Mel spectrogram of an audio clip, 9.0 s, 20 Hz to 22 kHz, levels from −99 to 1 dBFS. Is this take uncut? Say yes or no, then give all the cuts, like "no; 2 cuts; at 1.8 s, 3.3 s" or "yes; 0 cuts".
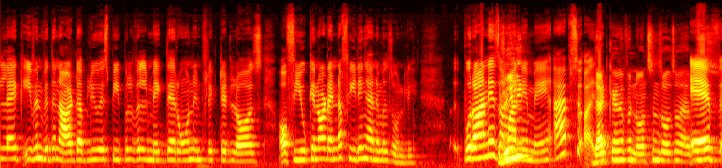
yes; 0 cuts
